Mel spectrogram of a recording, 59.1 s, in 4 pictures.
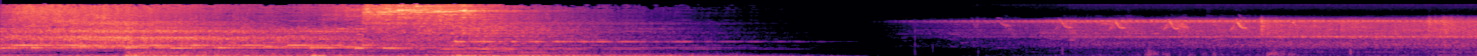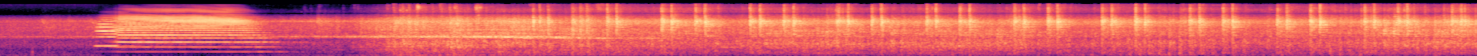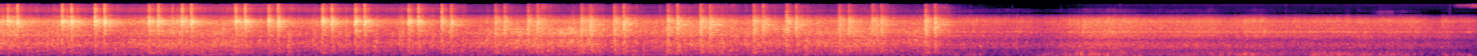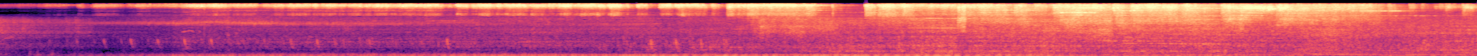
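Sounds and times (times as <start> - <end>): train horn blast: 0.0 - 8.0, 15.7 - 17.9, 51.8 - 58.2
train wheels clickety-clack: 17.9 - 39.4, 45.0 - 59.0.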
